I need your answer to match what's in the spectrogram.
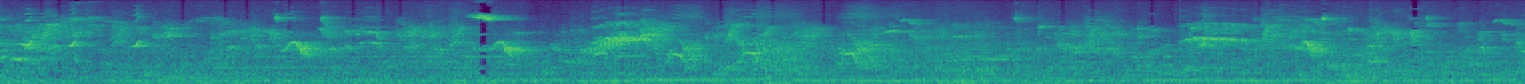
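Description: Eurasian bullfinch giving a quiet, creaky warble of scratchy squeaks and a few thin piping whistles, over steady crackling and rustling and a faint low hum.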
